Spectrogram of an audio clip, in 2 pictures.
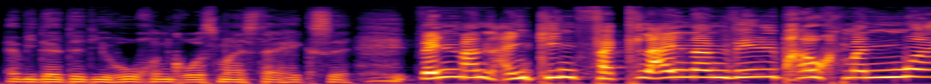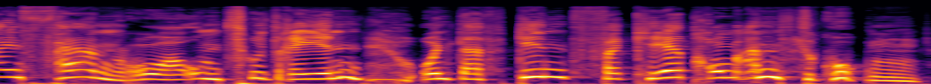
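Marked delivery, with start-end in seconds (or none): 2.1-9.3 high, loud witch voice; high-pitched, theatrical witch leader; Grand High Witch. A narrator's reading. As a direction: lecture the coven in a high, imperious voice.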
